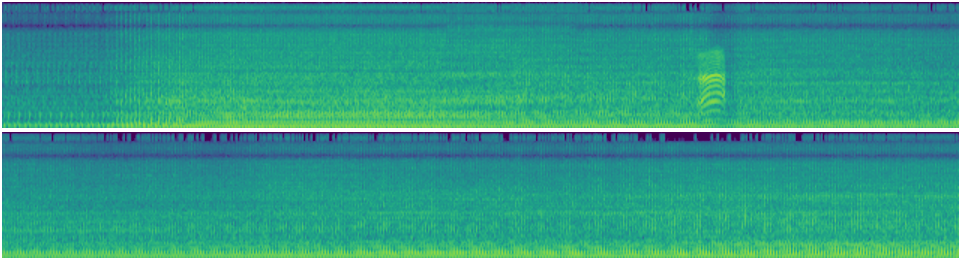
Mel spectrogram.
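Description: A tractor engine runs steadily close by on a farm, a loud continuous low rumble and clatter with a brief knock midway, while people talk over it.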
